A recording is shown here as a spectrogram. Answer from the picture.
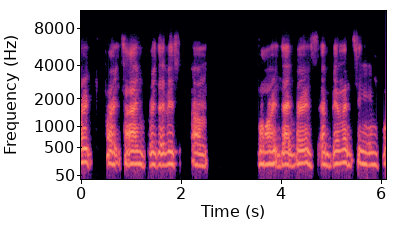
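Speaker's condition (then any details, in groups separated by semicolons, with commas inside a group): Traumatic brain injury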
